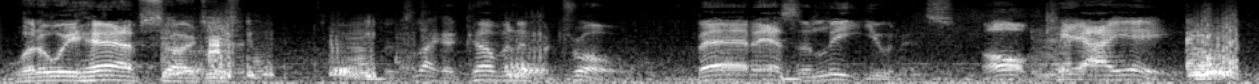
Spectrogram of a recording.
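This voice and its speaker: An actor playing a gruff, seasoned, middle-aged sergeant in a video game, sardonic and used to giving orders. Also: male voice, a little high, moderate pace, very noisy. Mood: grim, dry. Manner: barking, sardonic, authoritative. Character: gruff, seasoned, commanding military sergeant, male. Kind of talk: video game cutscene acting. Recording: loud music over the voice.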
